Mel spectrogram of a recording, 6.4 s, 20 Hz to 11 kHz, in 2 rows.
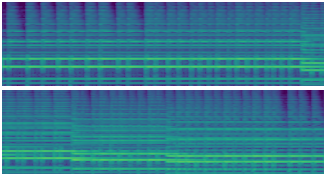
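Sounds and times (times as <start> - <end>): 
cross modulated clangorous bells: 0.2 - 6.4.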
